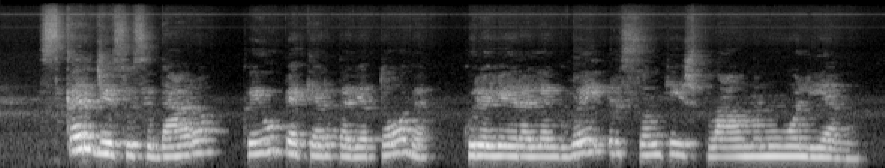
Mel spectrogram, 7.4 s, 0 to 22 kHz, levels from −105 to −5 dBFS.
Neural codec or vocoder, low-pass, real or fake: none; 19.8 kHz; real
